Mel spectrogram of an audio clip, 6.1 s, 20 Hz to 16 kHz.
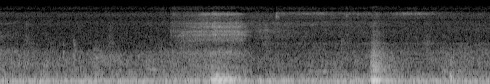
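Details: Sleeping male standard Dachshund, 9.8 kg, born February 2018: low rumbling snore with a rattle on an in-breath, then a short snort, over steady low background noise; snoring.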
